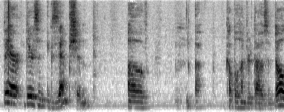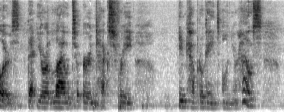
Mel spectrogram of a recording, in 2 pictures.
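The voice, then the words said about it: American accent. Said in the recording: “as you can hear from my accent, I'm originally from the US”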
